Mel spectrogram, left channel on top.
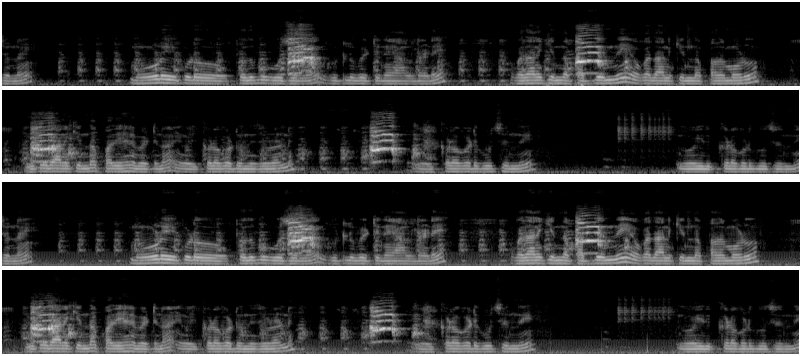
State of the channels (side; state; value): right; noise; hum, 21 dB below the sound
